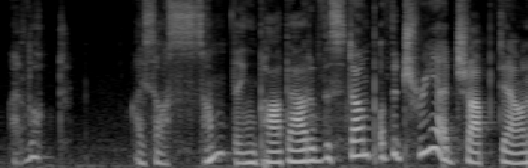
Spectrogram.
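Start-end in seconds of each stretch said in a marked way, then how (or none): none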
